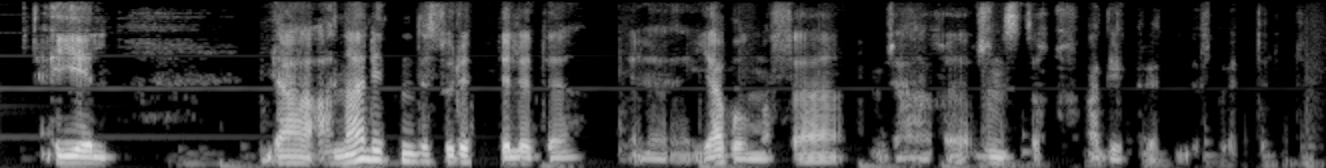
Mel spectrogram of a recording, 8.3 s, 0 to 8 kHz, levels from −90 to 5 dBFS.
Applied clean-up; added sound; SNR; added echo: classical method spectral subtraction.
